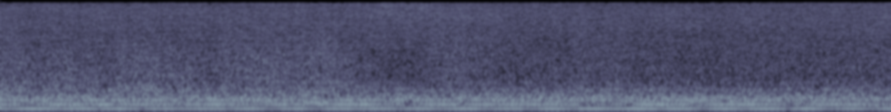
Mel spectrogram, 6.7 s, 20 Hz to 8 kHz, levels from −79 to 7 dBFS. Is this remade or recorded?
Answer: recorded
